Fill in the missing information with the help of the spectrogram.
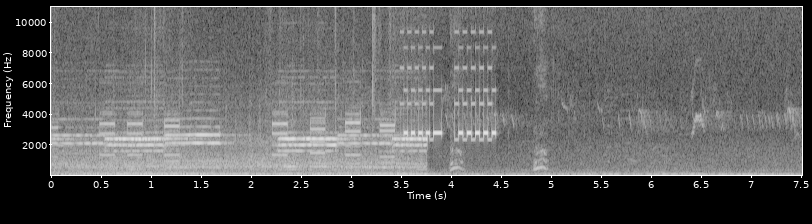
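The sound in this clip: Telephone ringing on an outgoing call: a steady, loud electronic ring tone with repeated bursts that cuts off abruptly partway through, followed by a few faint, short, high beeps over low noise.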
